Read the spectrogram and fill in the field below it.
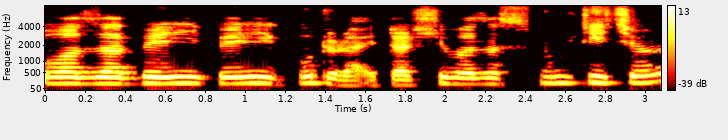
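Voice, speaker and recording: A woman with a Bengali accent, medium pitch and moderate pace. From Bangladesh (Chittagong). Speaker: artist and writer. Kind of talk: interview. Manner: hesitant, with many fillers.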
